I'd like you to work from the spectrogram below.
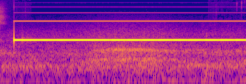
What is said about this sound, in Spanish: Parece ser un aviso de auxilio. Aitarek, ah, ¿sabes de dónde proviene esta señal tan aguda?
